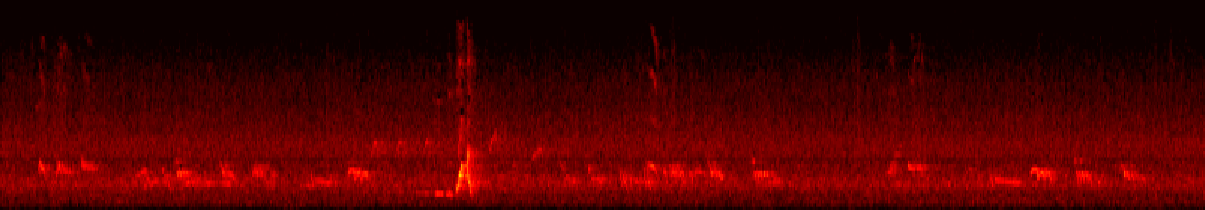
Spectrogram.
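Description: Birds calling in woodland: short high chirps repeat every second or so throughout. About six seconds in, one loud whistled note glides upward and then sweeps sharply higher.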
